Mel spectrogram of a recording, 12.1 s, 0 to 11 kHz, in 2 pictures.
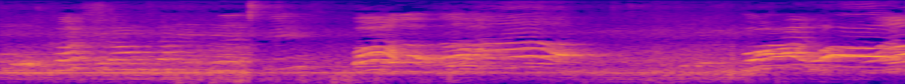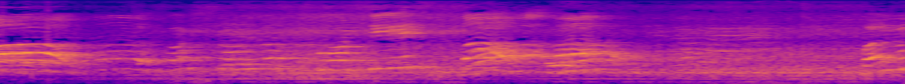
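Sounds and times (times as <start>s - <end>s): small children's voices: 0.0s - 12.0s
young child speaking: 0.1s - 4.0s, 4.6s - 11.0s, 11.8s - 12.0s.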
